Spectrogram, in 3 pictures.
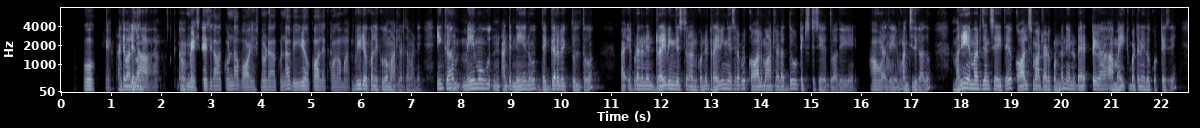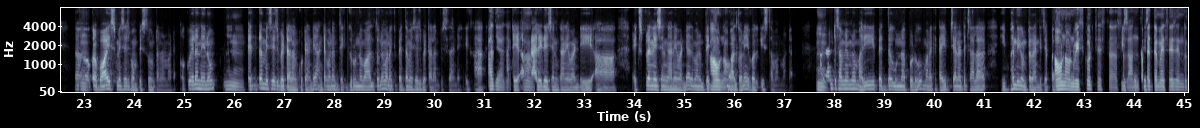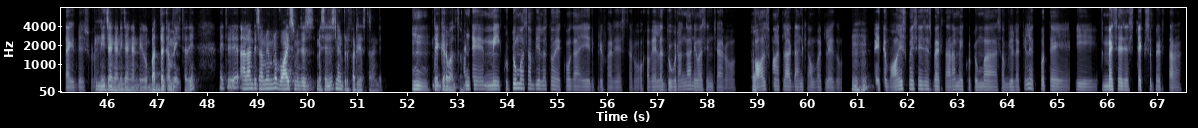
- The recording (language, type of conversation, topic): Telugu, podcast, టెక్స్ట్ vs వాయిస్ — ఎప్పుడు ఏదాన్ని ఎంచుకుంటారు?
- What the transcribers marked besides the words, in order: other background noise; in English: "మెసేజ్"; in English: "వాయిస్ నోట్"; tapping; in English: "డ్రైవింగ్"; in English: "డ్రైవింగ్"; in English: "కాల్"; in English: "టెక్స్ట్"; in English: "ఎమర్జెన్సీ"; in English: "కాల్స్"; in English: "డైరెక్ట్‌గా"; in English: "మైక్"; in English: "వాయిస్ మెసేజ్"; in English: "మెసేజ్"; in English: "మెసేజ్"; in English: "వాలిడేషన్"; in English: "ఎక్స్‌ప్లనేషన్"; in English: "టైప్"; in English: "టైప్"; in English: "వాయిస్ మెసేజెస్ మెసేజెస్"; in English: "ప్రిఫర్"; in English: "ప్రిఫర్"; in English: "కాల్స్"; in English: "వాయిస్ మెసేజెస్"; in English: "మెసేజెస్ టెక్స్ట్"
